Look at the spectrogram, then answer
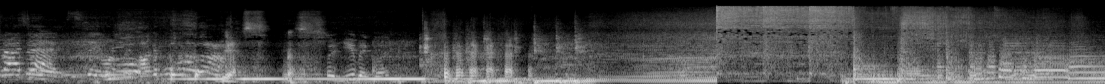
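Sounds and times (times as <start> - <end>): electric guitar and bass noodling: 0.6 - 7.3, 8.4 - 11.0.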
